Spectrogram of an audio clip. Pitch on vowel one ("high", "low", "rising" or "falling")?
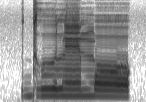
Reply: low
